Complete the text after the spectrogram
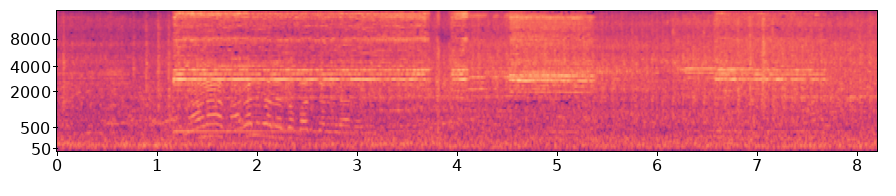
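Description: Motorcycles ride past on a road.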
